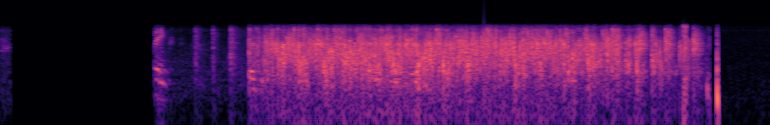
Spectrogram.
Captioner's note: clapping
